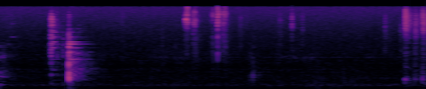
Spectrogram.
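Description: A chef's knife cutting through cauliflower onto a wooden cutting board: two sharp knocks about half a second in, the second louder, then a few faint light clicks and taps.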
